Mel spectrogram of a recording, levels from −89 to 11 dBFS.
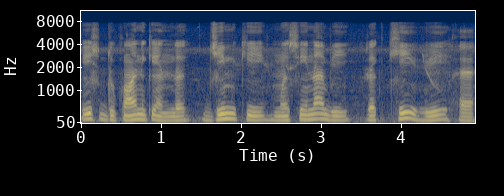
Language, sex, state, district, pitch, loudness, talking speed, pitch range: Hindi, male, Uttar Pradesh, Saharanpur, 130 Hz, -19 LUFS, 135 wpm, 120-145 Hz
